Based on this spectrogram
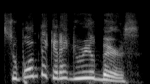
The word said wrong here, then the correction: Bear Grylls: Bear Grills, perdón, lo dije mal.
